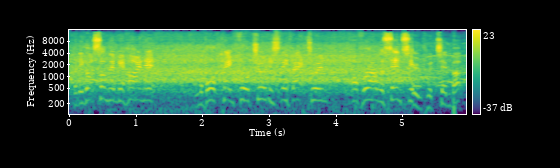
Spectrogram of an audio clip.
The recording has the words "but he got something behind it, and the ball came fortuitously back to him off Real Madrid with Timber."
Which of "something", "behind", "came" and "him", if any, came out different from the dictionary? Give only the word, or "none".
none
